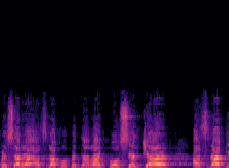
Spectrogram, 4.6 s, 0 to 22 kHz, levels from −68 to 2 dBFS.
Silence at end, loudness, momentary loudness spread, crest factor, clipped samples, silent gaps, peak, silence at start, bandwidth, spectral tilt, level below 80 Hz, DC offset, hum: 0 s; -22 LUFS; 13 LU; 18 dB; under 0.1%; none; -4 dBFS; 0 s; 10.5 kHz; -1.5 dB/octave; -62 dBFS; under 0.1%; none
